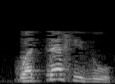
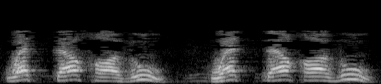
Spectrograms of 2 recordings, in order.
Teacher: حفص بيقرأ بكسر الخاء واتخذوا، لكن ورش يقرأ بفتح الخاء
